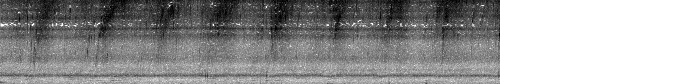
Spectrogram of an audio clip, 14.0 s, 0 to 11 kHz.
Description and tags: an effervescent tablet in a glass with water. Zoom H1 recorder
